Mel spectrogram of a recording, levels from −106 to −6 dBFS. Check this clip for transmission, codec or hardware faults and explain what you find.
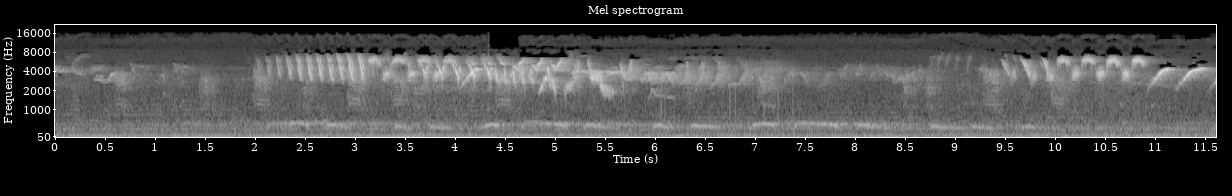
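Two kinds of fault are present: repeated corruption in the compressed stream, and a burst of clicks.

Damaged data in a compressed stream, at 0.62–0.66 s, 4.33–4.39 s, 6.93–6.99 s and 9.88–9.93 s. At each point some bytes of the encoded stream were lost or overwritten, so the decoder misread the affected frames, lost sync and had to hunt for the next valid frame header. Each one lasts about 50 ms and is heard as a short chirp or squawk.

Train of clicks, from 6.06 to 7.38 s. This is likely electrical interference from nearby equipment or a faulty connection or power supply, injecting repeated pulses into the signal. There are roughly seven clicks of similar shape, arriving at about 5 per second but unevenly spaced, with peaks about 10 dB above the surrounding sound. They come across as an irregular ticking laid over the audio, and the stream glitch at 6.93 s falls within this run.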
